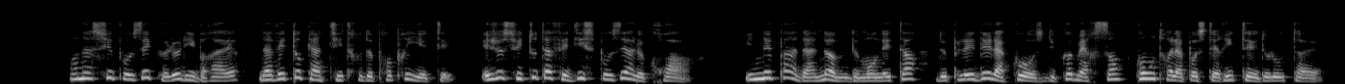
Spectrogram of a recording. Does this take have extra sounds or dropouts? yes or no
no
